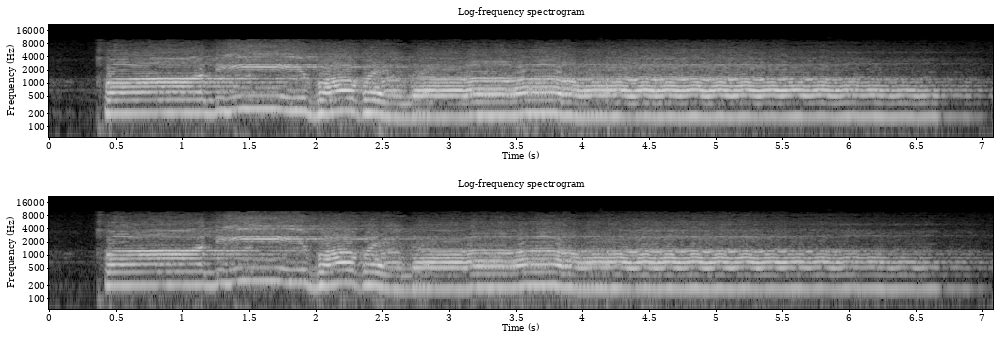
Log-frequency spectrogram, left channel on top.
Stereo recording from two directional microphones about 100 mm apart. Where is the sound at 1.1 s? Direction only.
50° left (ahead or behind).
